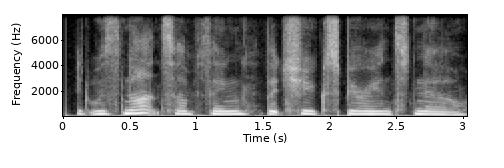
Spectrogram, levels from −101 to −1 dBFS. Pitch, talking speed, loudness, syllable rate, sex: 205 Hz, 160 wpm, -14 LUFS, 4.7 syllables/s, female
